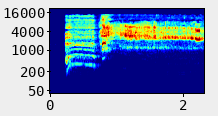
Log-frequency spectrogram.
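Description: A man crying hard: a short sob, then a long, hoarse wail from about a second in.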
